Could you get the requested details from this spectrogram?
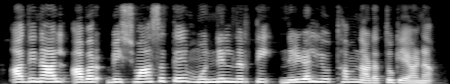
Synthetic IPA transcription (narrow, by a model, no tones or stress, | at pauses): ɐðinaːlɐʋɐrʋiɕʋaːsɐt̪ːe̞munːilnirt̪iniɻɐljud̪ʱːɐmnɐɽɐt̪ːuɣɐjaːɳɨ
